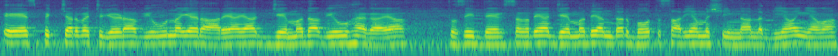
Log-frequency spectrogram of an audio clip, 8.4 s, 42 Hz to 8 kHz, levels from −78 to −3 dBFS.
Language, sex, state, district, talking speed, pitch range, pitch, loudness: Punjabi, male, Punjab, Kapurthala, 195 wpm, 130-145 Hz, 140 Hz, -14 LUFS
